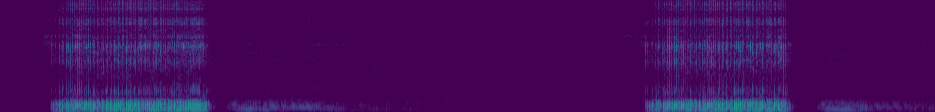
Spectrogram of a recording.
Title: Snores like a tractor! #dog #shorts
